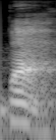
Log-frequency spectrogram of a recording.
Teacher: Makhrajnya ujung lidah dengan urat gigi yang di atas.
